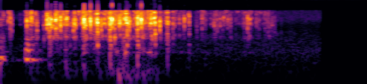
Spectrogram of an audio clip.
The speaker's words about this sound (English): Who has the mechanical keyboard again? I do. Would you like to hear it?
